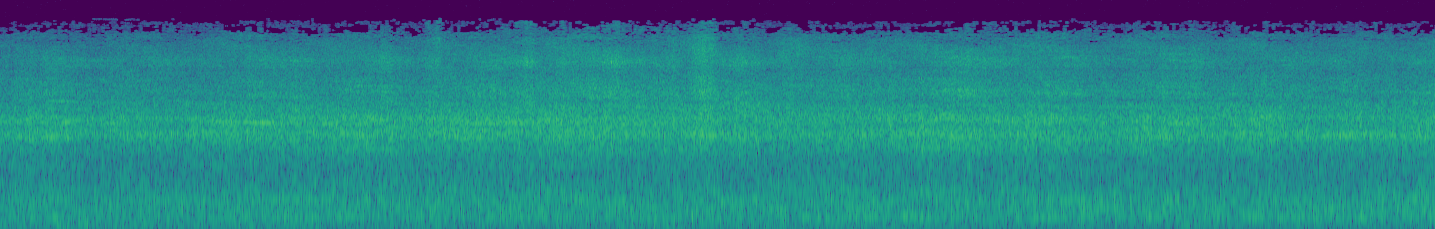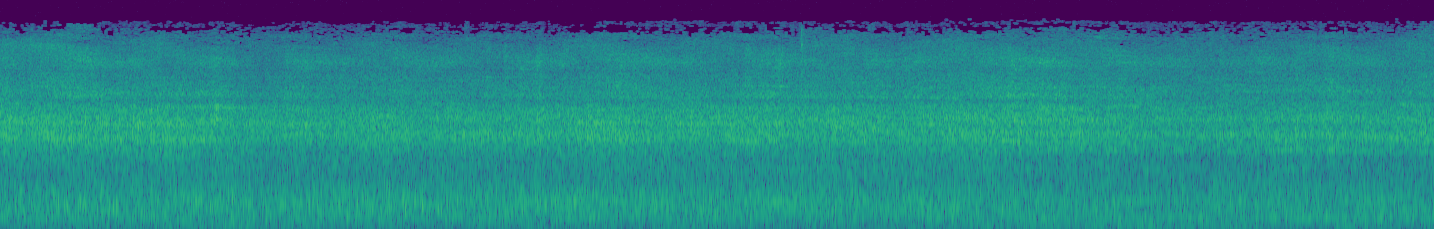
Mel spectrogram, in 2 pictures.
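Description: BNSF freight train rolling past on the rails, a steady, unbroken rail noise with a few faint held tones running through it.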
